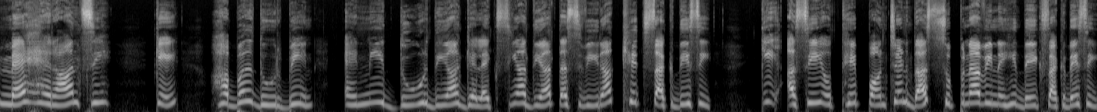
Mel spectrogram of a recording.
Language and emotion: Punjabi, surprised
